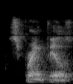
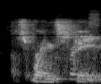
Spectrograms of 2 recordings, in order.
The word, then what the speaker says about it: Springsteen: Springfield's did along the way. Yeah. Springsteen, excuse me, guys.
